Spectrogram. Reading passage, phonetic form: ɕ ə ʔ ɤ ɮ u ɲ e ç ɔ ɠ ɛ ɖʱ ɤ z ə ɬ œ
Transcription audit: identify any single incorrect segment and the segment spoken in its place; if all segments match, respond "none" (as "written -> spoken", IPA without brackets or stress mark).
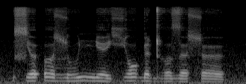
none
